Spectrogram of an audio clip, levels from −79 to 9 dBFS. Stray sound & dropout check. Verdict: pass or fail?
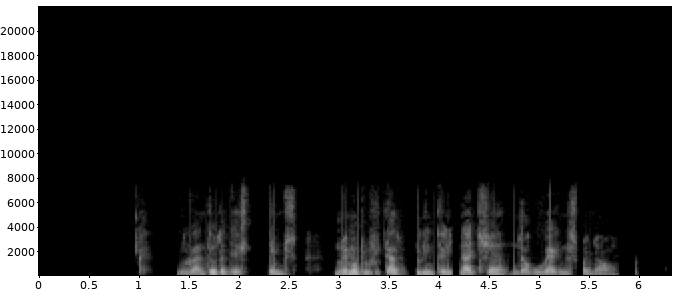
fail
